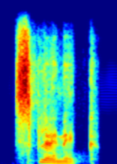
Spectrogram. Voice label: "splenic", Indian

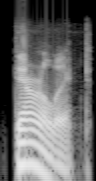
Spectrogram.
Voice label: "derelict", American

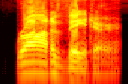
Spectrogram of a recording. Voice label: "Rotavator", American

